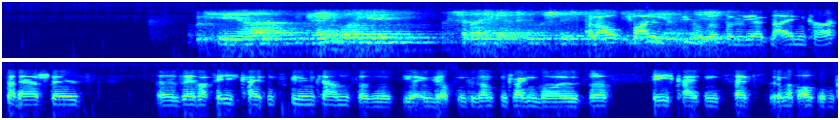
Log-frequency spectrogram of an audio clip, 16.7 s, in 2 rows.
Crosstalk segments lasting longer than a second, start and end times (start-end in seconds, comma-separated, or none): 5.8-7.1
